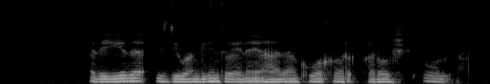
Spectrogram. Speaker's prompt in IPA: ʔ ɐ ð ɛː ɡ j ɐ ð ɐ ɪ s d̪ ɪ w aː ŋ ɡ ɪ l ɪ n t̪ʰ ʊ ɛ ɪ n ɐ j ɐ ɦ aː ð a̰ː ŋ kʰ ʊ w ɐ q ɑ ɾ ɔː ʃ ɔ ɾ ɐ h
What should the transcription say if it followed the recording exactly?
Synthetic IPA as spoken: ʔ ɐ ð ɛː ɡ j ɐ ð ɐ ɪ s d̪ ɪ w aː ŋ ɡ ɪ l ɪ n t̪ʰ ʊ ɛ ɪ n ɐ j ɐ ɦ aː ð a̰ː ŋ kʰ ʊ w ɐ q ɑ ɾ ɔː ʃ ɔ l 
